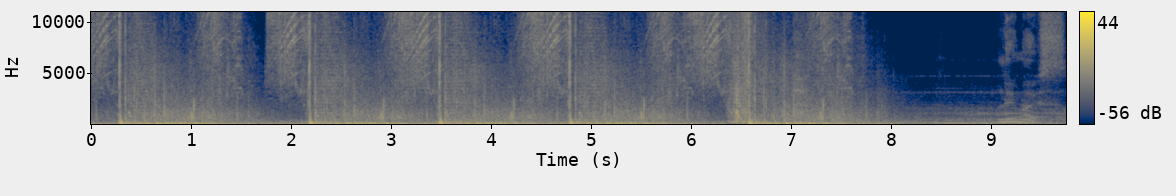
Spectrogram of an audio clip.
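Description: Repeated Bombarda spell blasts in the video game Hogwarts Legacy, five heavy booming explosions at roughly even intervals. Each boom has a rumbling tail and is followed by a brief quieter stretch.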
